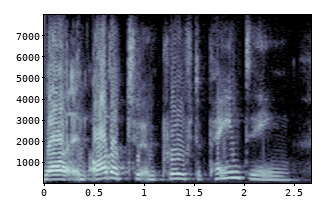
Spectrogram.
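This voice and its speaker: A woman speaks with a German accent. Her voice is medium in pitch, with a dark, mellow tone. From Germany. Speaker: guest art critic. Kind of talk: art critique on livestream. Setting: livestream. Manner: halting, many fillers.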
